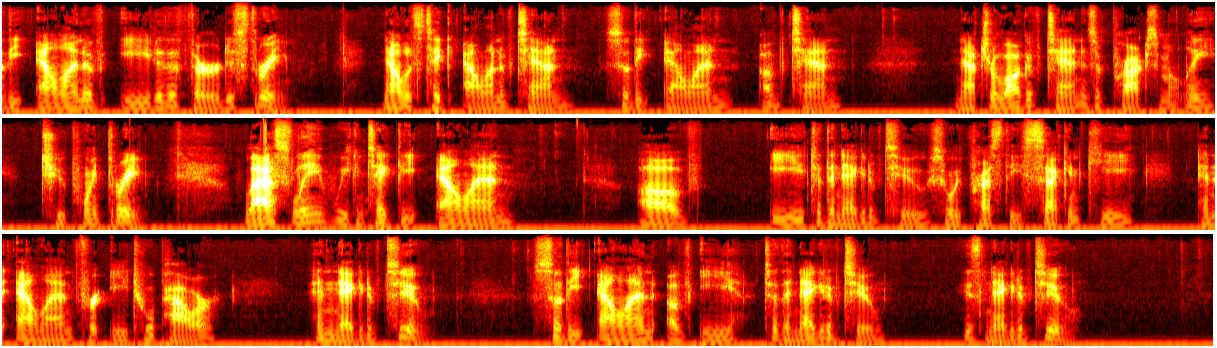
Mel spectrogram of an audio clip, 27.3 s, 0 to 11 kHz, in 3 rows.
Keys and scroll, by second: 5.4 1, 6.0 0, 6.6 Return, 21.2 2, 22.1 Return.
